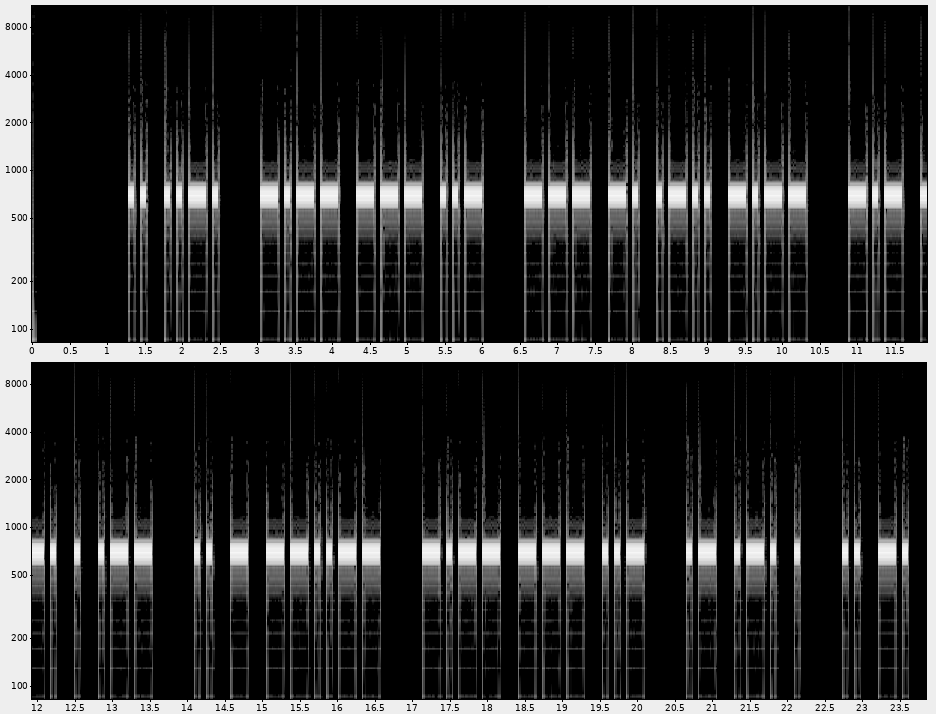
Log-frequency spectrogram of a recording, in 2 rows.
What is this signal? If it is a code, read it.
Morse code, heard as a keyed tone, about 14 wpm, 700 Hz. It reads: IF YOU ONLY KNEW IT, YOU ARE IN
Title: Sentences from Top 1500 Words 15wpm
